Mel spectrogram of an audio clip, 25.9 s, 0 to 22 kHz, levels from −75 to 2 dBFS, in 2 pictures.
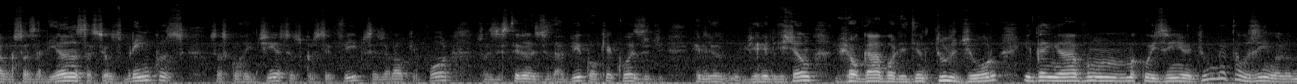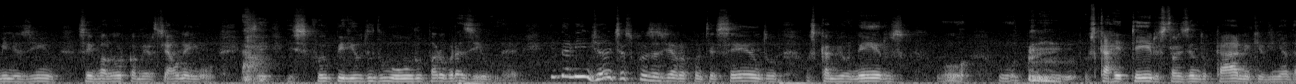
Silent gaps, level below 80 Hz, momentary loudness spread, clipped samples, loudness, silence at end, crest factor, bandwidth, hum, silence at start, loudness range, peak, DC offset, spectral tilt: none; -38 dBFS; 13 LU; under 0.1%; -25 LUFS; 0 s; 18 dB; 15.5 kHz; none; 0 s; 7 LU; -8 dBFS; under 0.1%; -6.5 dB/octave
